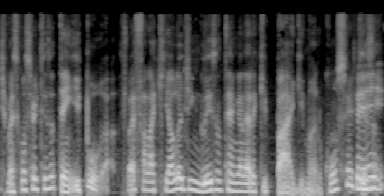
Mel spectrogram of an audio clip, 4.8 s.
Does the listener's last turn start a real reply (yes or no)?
yes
